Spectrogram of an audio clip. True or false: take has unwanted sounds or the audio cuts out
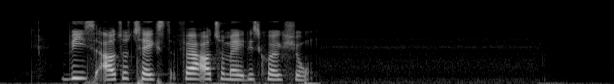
false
